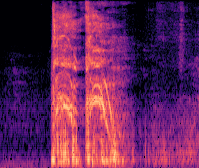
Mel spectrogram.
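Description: Two loud, harsh coughs burst out close together, each rough and throaty, then give way to faint low noise.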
